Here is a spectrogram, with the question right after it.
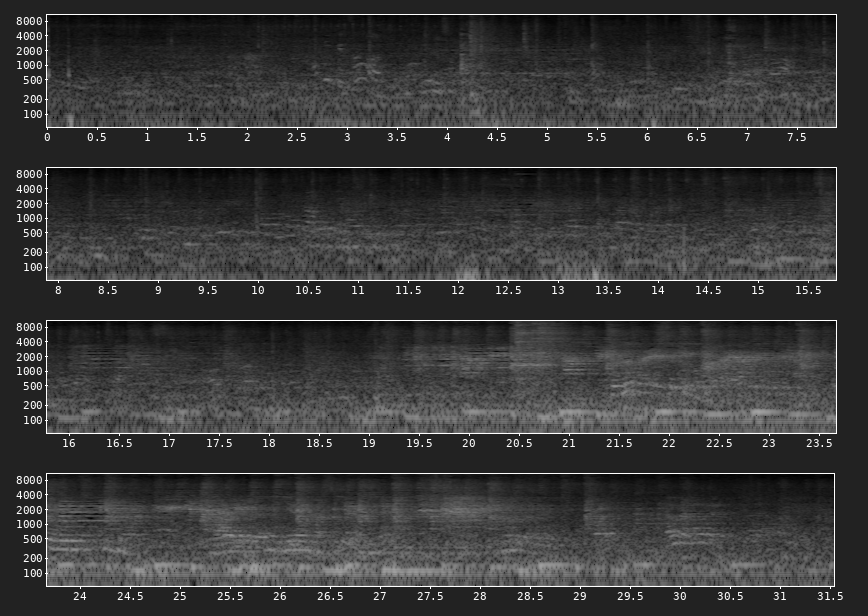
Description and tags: bike walking entering bar
Walking down a small street at night and entering a bar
